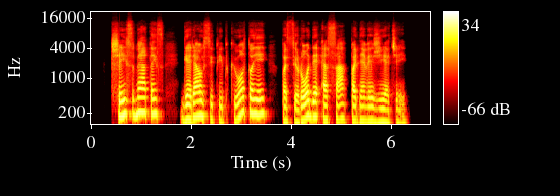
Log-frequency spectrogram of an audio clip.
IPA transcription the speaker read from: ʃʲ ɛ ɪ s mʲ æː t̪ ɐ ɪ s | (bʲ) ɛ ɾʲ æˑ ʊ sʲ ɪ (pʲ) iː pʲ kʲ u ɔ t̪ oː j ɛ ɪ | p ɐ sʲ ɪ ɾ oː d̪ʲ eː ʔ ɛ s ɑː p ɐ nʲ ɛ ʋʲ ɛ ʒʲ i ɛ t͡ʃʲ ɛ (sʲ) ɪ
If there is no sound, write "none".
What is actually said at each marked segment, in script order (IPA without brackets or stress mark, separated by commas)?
ɡʲ, pʲ, none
